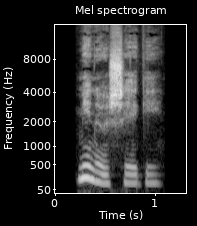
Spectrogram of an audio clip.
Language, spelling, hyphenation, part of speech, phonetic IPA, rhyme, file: Hungarian, minőségi, mi‧nő‧sé‧gi, adjective, [ˈminøːʃeːɡi], -ɡi, Hu-minőségi.ogg
- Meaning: qualitative, quality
